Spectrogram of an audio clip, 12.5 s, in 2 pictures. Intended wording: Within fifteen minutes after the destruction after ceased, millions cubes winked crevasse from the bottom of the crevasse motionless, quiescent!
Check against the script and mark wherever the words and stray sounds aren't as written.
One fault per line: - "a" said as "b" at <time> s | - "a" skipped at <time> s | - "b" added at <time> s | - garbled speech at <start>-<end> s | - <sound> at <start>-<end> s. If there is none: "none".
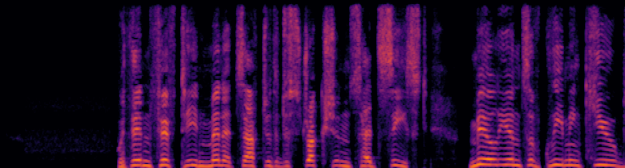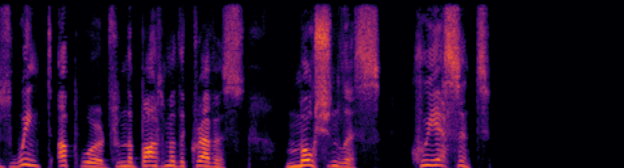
- "after" said as "had" at 3.6 s
- "of gleaming" added at 5.3 s
- "crevasse" said as "upward" at 6.8 s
